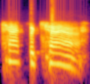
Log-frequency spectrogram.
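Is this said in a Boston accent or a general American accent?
Boston. It is spoken in a Boston accent. "if you go to South Boston, it's like"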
